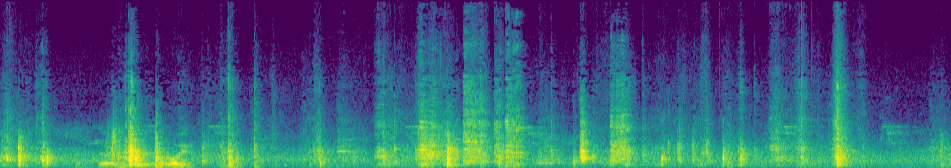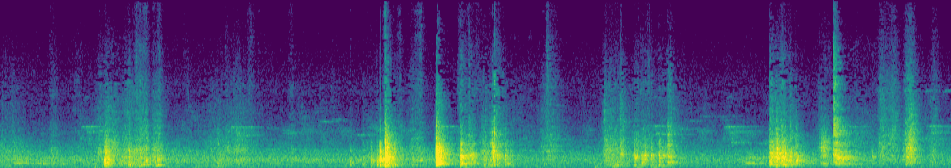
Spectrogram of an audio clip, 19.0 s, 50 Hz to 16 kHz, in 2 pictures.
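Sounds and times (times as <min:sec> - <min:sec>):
cardboard rustling and scraping: 0:00.0 - 0:12.1, 0:13.0 - 0:16.4, 0:17.0 - 0:19.0.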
